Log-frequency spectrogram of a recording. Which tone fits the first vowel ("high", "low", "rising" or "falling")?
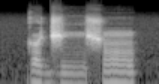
high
